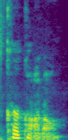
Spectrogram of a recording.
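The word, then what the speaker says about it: Kirkconnell: whole other podcast but that's how you pronounce her last name on google pronunciation and i read just three different links and it says kirk connell so yeah that's where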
